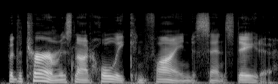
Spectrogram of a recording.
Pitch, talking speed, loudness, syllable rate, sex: 95 Hz, 215 wpm, -19 LUFS, 5.7 syllables/s, male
